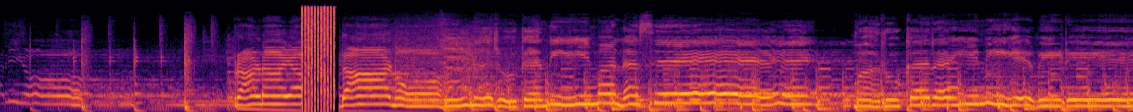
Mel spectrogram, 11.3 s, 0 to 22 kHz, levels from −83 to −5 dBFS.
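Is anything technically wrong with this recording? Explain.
Yes. From 3.01 to 3.39 s there is a compressed stream played as audio. Undecoded AC-3 data, consistent with a 384 kbps stream, is read as ordinary samples, so 8 ms noise bursts and silent padding repeat 31.25 times a second, heard as loud, chattering static.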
